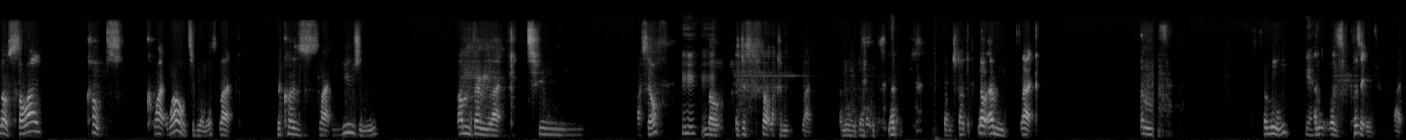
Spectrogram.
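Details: Stuttering (stammering) in an adult male singer with a lifelong stammer; his own conversational speech.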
